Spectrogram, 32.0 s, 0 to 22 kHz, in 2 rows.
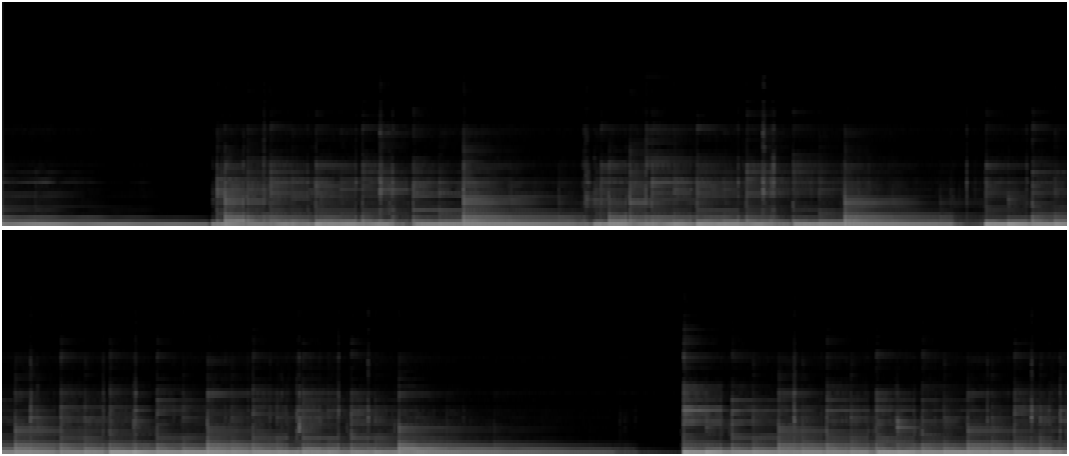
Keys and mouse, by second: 0.2 click, 0.9 click, 1.7 click, 2.2 right click, 2.5 click, 4.4 click, 6.6 click, 6.7 click, 7.2 click, 7.4 F2, 7.6 click, 8.2 click, 8.9 click, 10.2 click, 10.6 click, 11.1 F3, 11.4 F2, 11.4 F2, 11.8 click, 15.3 click, 16.9 click, 17.7 click, 18.6 click, 20.2 click, 20.8-22.7 drag, 23.0 click, 23.3 click, 28.5 click, 29.3 click, 30.4 click, 30.8 click, 30.9 click, 31.6 click.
